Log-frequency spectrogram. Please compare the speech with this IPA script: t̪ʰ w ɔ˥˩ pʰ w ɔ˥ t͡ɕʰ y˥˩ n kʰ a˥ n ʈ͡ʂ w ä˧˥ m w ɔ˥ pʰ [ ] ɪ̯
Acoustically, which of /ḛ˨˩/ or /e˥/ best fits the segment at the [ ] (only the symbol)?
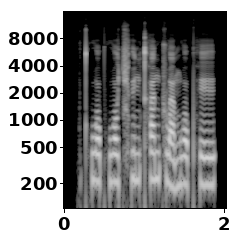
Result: e˥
